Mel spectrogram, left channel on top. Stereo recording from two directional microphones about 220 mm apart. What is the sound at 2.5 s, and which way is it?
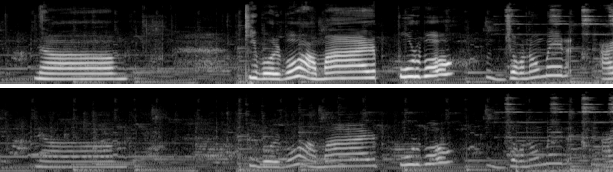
Speech, 50° left (ahead or behind).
